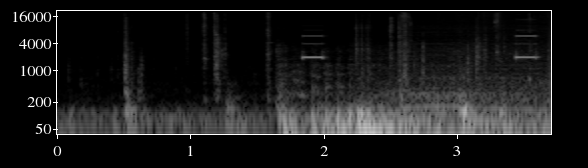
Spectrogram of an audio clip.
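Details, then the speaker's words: 2012 Nissan Murano with a blown head gasket, five hours after adding K-Seal: quiet cabin, then the engine catches on the first try and settles into a steady, even idle with a door chime behind; normal start. "all right this is 5 hours later let's see it's on he didn't hesitate he just started"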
